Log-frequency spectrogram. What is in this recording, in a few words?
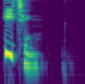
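"heating", British English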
